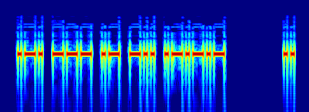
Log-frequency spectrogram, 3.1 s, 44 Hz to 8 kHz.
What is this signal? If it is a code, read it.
Morse code, heard as a keyed tone, about 34 wpm, 650 Hz. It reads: ROAD. I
